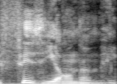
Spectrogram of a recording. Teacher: To me as a Brit, the G is silent. However, I have heard Americans physiognomy with the G pronounced, but I would say physiognomy.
